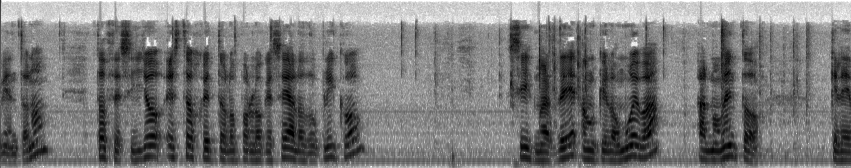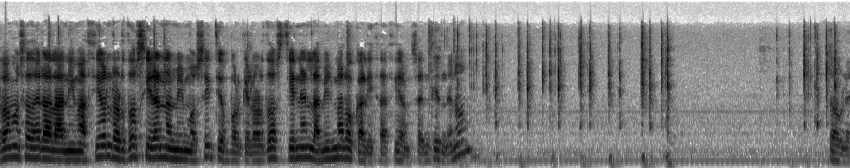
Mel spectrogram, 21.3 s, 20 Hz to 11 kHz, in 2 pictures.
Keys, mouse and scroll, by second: 6.8 shift+d, 7.4 g, 9.5-12.6 middle drag, 11.4-12.6 drag, 12.6 Escape, 15.6-16.5 drag, 15.6-16.5 middle drag, 15.6-16.5 right drag, 16.6-21.2 ctrl+drag, 16.8 ctrl+z, 17.3 ctrl+z, 17.6 ctrl+z, 18.0 ctrl+z, 18.4 ctrl+z, 18.8 ctrl+z, 20.8 shift+d.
